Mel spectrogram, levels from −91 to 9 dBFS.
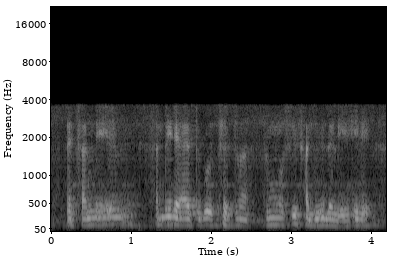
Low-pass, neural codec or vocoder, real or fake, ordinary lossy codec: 3.6 kHz; codec, 24 kHz, 0.9 kbps, WavTokenizer, medium speech release version 1; fake; none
